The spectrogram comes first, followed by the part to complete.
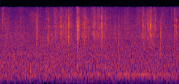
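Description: Steady outdoor street background noise with scattered faint clicks and a short low steady tone about a second in.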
